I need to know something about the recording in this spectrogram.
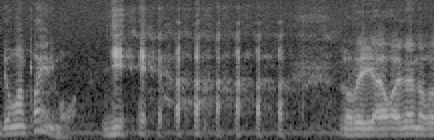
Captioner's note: laughs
